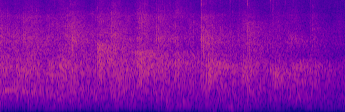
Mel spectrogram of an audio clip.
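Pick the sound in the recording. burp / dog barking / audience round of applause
audience round of applause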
